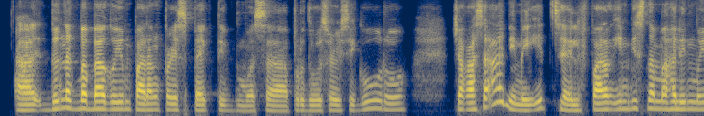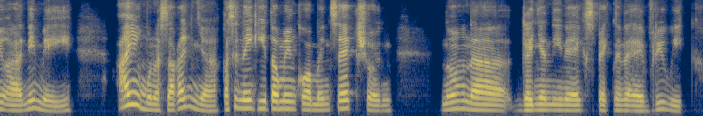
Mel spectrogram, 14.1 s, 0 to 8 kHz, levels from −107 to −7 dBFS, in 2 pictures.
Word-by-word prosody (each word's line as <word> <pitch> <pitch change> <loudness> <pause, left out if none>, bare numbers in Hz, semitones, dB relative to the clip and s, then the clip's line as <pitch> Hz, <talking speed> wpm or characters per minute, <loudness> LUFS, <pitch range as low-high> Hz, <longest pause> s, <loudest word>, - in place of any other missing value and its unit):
ah, 150 -1 +4
dun 185 +9 +1
nagbabago 185 -2 +6
yung 180 0 -4
parang 165 -1 +3
perspective 145 -3 -1
mo 130 0 -7
sa 130 -1 +3
producer 140 0 -3
siguro 170 +3 -6 0.5
tsaka 175 -1 +4
sa 235 - +5
anime 150 - -1
itself, 150 -8 0
parang 175 0 +4
imbes 190 +3 +1
na 200 - +3
mahalin 185 -1 0
mo 175 - -3
yung 160 - -5
anime, 140 -4 -4 0.5
ayaw 290 +2 +4
mo 165 - -2
na - - -1
sa 155 - +2
kaniya 200 - -3
kasi 175 +6 0
nakikita 200 -2 +1
mo 190 - 0
yung - - -7
comment 155 -1 -2
section 170 -8 +1 0.5
'no, 180 +4 -3
na 150 -5 0
ganiyan 155 +1 -1
ine-expect 145 0 -3
na 145 - -7
na - - -5
every 130 +7 -4
week. 135 -5 -11
160 Hz, 170 wpm, -23 LUFS, 145-185 Hz, 0.5 s, nagbabago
